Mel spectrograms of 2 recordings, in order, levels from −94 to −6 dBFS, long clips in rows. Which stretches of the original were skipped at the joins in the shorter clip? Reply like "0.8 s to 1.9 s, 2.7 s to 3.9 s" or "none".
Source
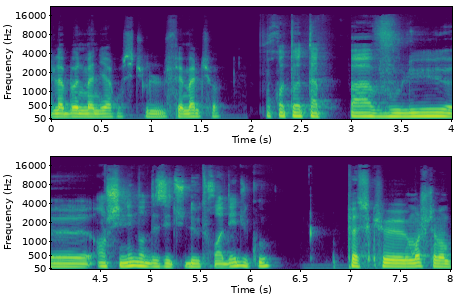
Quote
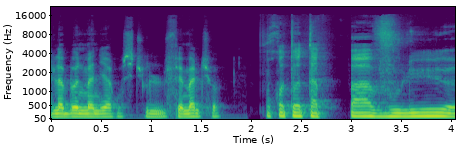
none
